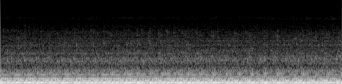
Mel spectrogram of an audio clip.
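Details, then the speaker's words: 2007 Dodge Ram 1500, 3.7L V6, after a DIY Walker muffler and tailpipe replacement: low, even exhaust burble with a smooth steady pulse and no rasp, rattle or leak puff; not louder, about like factory. "It sounds about like it did when it was factory. Some people said this muffler was a little louder. I don't hear it."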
